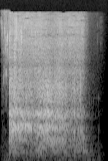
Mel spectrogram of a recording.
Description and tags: Nice long water spitting effect usefull for dislike the drink or laughing while water in your mouth.
Thank you for the effort.
spitting, spit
